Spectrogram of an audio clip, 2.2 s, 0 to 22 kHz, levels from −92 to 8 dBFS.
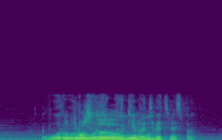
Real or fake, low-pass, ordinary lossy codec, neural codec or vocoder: fake; 7.2 kHz; none; vocoder, 22.05 kHz, 80 mel bands, WaveNeXt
